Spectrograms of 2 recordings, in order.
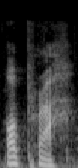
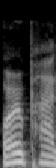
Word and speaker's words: Orpah: her name is actually our path it's not Oprah Oprah or Pia but it was difficult to pray yes yeah it was always mispronounce so they stuck with the Opera everybody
